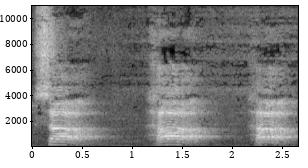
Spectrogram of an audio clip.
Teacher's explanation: उच्चारण में घर्षण से उत्पन्न वायु का निष्कासन होता है, सा घर्षण हुआ, सा हा जो ध्वनि निकली वो ध्वनि का घर्षण होता है, घर्षण और वायु का निष्कासन होता है। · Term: घर्षण व्यंजन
